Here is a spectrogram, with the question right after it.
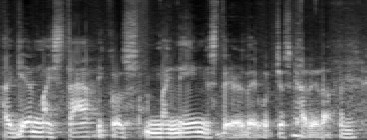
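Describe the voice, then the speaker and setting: Audible room echo and noticeable background noise surround this man's speech. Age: 60s. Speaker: retired politician. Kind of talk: interview. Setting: at home. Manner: halting.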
